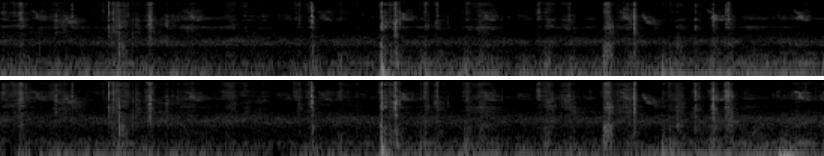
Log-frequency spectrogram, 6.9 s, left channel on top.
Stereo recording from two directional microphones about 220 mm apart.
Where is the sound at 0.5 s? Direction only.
Centre (ahead or behind).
